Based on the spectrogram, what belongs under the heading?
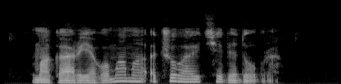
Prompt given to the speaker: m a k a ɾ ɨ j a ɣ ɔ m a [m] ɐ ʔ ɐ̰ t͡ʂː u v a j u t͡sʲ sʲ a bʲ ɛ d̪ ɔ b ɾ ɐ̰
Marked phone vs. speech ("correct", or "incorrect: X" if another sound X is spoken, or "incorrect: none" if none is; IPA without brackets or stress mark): correct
